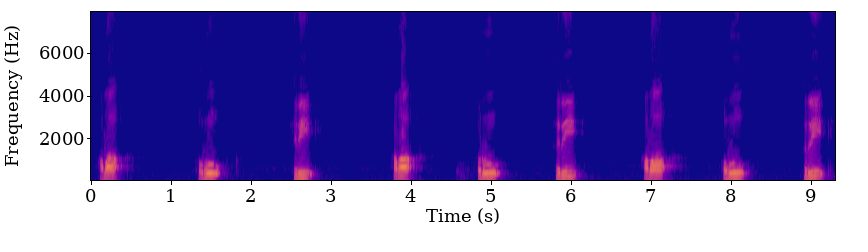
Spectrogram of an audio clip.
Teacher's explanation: जुबान की जो पुश्त है, पुश्ते लिसान को आपने मुकाबले के तालु से लगाना है तो रा अदा हो जाएगा।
